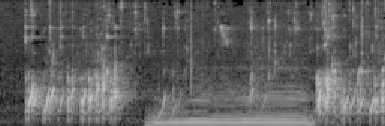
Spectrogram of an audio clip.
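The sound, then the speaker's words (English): Rapid bubbling from blowing through a straw into water during a voice exercise, interrupted by about a second of steady hummed voice tone blown through the straw, before the burbling resumes on its own. “So we want to try and keep this nice sustained flow of energy into the straw and into the water, and so it's the nice gentle rolling bubbles, but also engage our vocal folds like this.”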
